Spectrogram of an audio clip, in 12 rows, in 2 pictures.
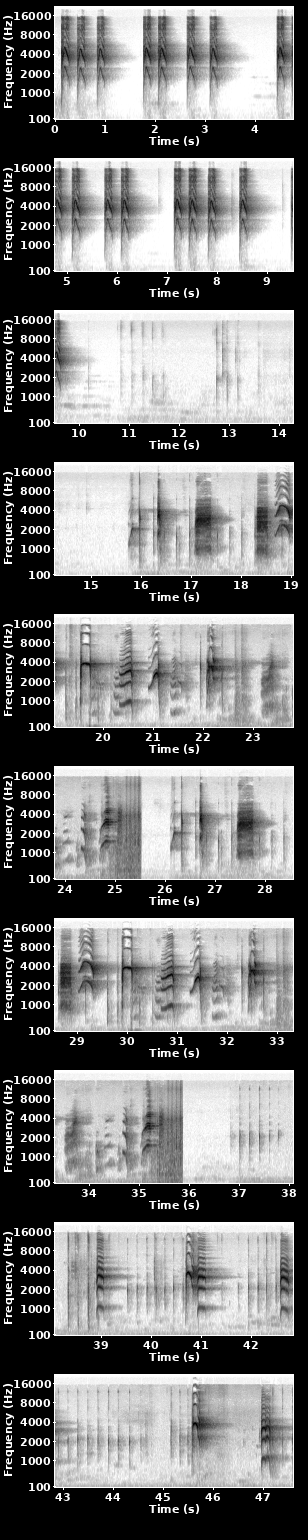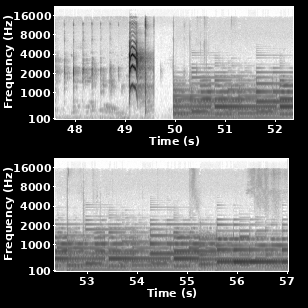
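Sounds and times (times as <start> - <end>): parrot squawking and chirping: 0.1 - 1.2, 4.4 - 6.4, 7.1 - 8.8, 9.5 - 9.8, 15.7 - 25.4, 26.1 - 35.7, 38.8 - 39.6, 40.2 - 41.6, 42.5 - 43.2, 45.4 - 46.2, 47.0 - 47.7.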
